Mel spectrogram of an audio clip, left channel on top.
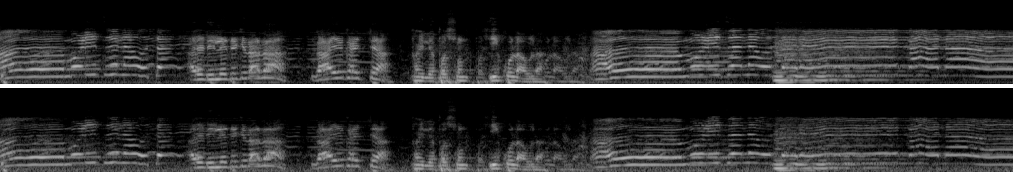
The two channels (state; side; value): noise; right; rumble, 19 dB below the sound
